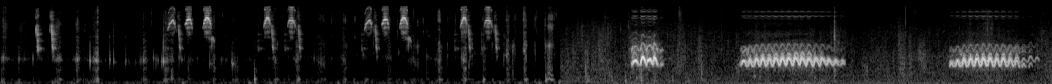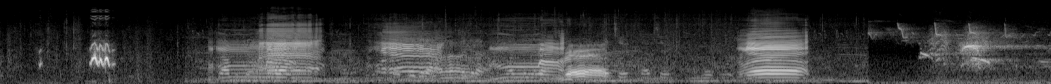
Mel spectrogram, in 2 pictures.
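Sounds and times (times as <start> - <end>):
buzzing calls: 6.3 - 6.7, 7.4 - 8.5, 9.5 - 11.8
short sharp calls: 7.4 - 8.5, 9.5 - 11.7
sheep bleating: 12.4 - 17.1, 17.7 - 19.2.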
